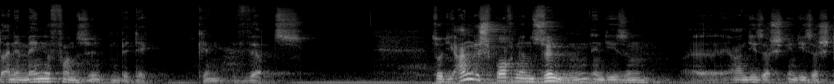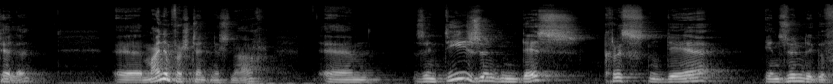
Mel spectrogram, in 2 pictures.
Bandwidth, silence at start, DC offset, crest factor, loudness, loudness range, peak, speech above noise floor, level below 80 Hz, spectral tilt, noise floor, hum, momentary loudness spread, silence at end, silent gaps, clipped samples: 18 kHz; 0 s; under 0.1%; 22 dB; -27 LUFS; 8 LU; -4 dBFS; 26 dB; -48 dBFS; -5 dB/octave; -52 dBFS; none; 22 LU; 0 s; none; under 0.1%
